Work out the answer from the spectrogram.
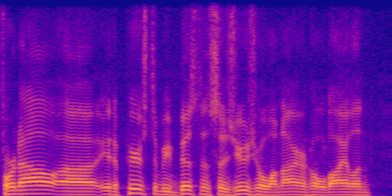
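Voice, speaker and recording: Male field correspondent, played by an actor: matter-of-fact live report, slight hesitations, average pitch. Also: racing, darkish tone, clear, resonant tone, dry recording, natural voice. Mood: calm, matter-of-fact.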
